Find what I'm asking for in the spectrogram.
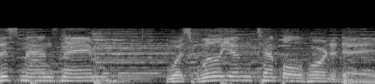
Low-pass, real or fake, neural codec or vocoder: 5.4 kHz; real; none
